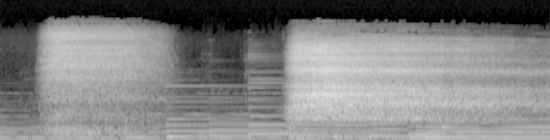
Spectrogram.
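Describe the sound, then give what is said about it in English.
Deep belly breathing: one long airy inhale, a pause, then a louder and longer breath out, heard over a soft, steady musical drone. “let's take another deep dragon breath. Fill up your belly, in and out.”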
